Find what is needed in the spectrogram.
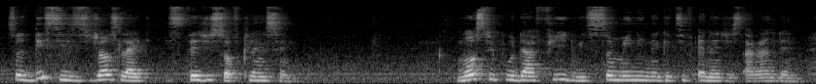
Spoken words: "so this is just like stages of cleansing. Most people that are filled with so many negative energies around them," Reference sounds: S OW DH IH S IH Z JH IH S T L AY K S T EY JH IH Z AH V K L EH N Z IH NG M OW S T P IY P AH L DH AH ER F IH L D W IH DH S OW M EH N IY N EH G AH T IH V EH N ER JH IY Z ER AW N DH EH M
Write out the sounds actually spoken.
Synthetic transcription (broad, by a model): S OW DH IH S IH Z JH IH S T L AY K S T EY JH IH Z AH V K L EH N S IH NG M OW S T P IY P AH L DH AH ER F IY D W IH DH S OW M EH N IY N EH G AH T IH V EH N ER JH IY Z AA AW N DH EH M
